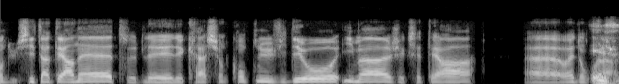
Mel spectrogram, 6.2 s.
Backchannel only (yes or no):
yes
